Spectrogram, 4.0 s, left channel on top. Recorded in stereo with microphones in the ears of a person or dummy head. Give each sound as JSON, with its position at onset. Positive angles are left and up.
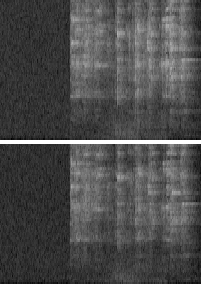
{"t": 1.4, "sound": "keys jangling", "side_deg": -20, "distance_m": 1.2}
